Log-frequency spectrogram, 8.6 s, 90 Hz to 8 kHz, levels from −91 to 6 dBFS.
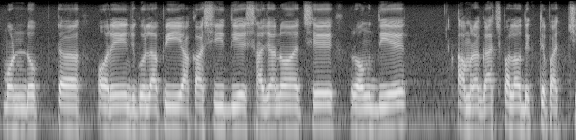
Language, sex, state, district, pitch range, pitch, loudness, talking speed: Bengali, male, West Bengal, Purulia, 125-130 Hz, 125 Hz, -12 LUFS, 90 wpm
